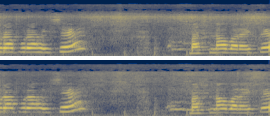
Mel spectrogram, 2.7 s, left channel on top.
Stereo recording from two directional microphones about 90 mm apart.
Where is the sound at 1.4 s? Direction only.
35° left (ahead or behind).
